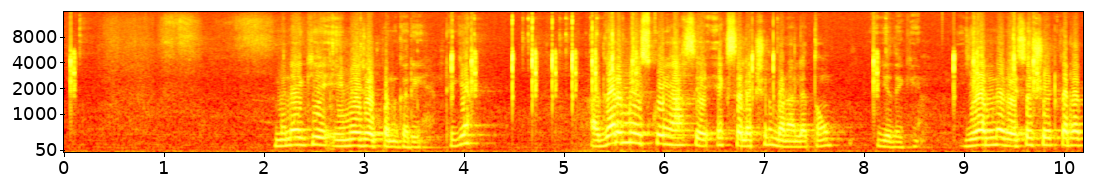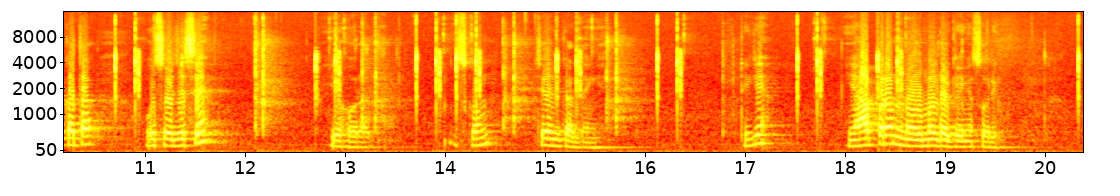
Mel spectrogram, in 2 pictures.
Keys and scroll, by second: 4.9 ctrl+space, 5.4 ctrl+space, 12.1 Delete.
